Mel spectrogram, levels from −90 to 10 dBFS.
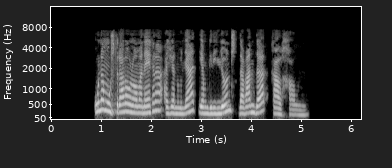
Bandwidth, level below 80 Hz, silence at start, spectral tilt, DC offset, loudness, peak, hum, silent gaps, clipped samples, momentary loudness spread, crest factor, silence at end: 7.4 kHz; -58 dBFS; 0.85 s; -6 dB/octave; under 0.1%; -15 LUFS; -2 dBFS; none; 4.35-4.39 s; under 0.1%; 12 LU; 14 dB; 1.1 s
